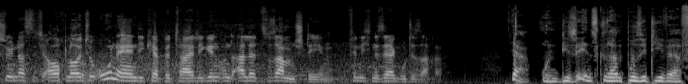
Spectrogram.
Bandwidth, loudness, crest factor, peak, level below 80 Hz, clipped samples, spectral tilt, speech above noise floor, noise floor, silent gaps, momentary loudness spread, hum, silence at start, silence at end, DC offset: 17 kHz; -27 LUFS; 18 dB; -10 dBFS; -54 dBFS; under 0.1%; -5 dB/octave; 32 dB; -59 dBFS; none; 12 LU; none; 0 s; 0 s; under 0.1%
